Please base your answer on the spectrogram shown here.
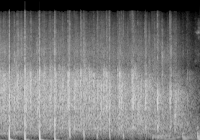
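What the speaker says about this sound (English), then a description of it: "Let's give her a round of applause." An audience claps in sustained applause at a talk about women, art and ownership in the hotel industry, sharp individual claps standing out over a dense steady patter that fades slightly at the end.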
